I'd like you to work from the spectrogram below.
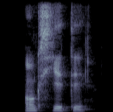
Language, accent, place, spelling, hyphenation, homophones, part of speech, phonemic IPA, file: French, France, Lyon, anxiétés, an‧xié‧tés, anxiété, noun, /ɑ̃k.sje.te/, LL-Q150 (fra)-anxiétés.wav
- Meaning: plural of anxiété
